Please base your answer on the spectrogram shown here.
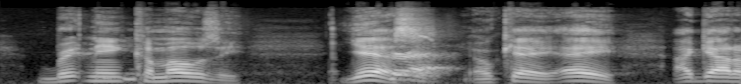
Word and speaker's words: Camozzi: castille for giving me this interview with brittany kamazi thank you and did i pronounce that right because it's a weird one it's kamosi okay i have to say it right i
